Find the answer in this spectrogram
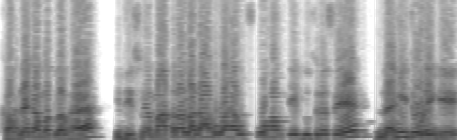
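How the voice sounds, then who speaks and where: A woman teaching a lesson for children, who talks slowly, repeats every point and asks questions and answers them herself. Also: mid-range voice, steady tone. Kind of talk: classroom-style lesson for children.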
